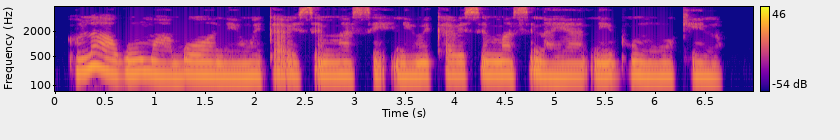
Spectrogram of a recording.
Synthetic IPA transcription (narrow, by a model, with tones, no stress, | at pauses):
ʊ˨la˦a˨ɡʷʊ˦ʊ˦mʊ˨a˨ɡ͡bɔ˦ɔ˦ne˨ŋʷe˦ka̰˦ɾɪ˦sɪ˦m̩˦ma˦sɪ̰˦ni˨ŋʷe˦kʰa˦ɾɪ˦sɪ˦m̩˦ma˦sɪ˦na˨ja˦ni˦bʊ˦mʊ˨ŋo˦kʰe˦nɔ˨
